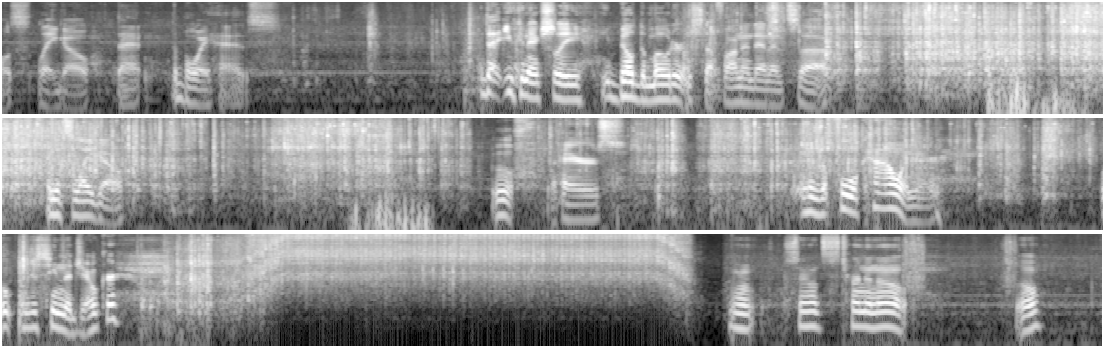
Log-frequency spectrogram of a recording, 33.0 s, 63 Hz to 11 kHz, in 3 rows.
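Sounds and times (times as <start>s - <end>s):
plastic trays scraping: 6.8s - 22.4s, 23.4s - 24.6s
plastic toy bricks clattering: 7.6s - 22.4s, 23.4s - 24.6s.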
